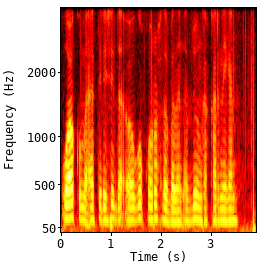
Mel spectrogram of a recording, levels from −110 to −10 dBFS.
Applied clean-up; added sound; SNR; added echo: none; Crackle; 18 dB; none.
